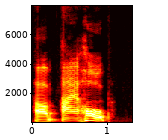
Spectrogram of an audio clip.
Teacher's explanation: I hope. Pues incluso saltar la H. I hope. Bueno, mejor hacerla.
